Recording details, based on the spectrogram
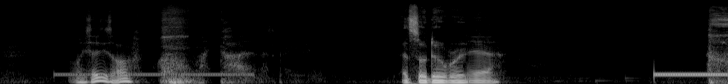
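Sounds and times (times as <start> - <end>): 
outgoing call phone ringing tone through a handset: 0.6 - 2.4, 6.6 - 7.2
speech: 0.8 - 1.9, 4.0 - 5.1.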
